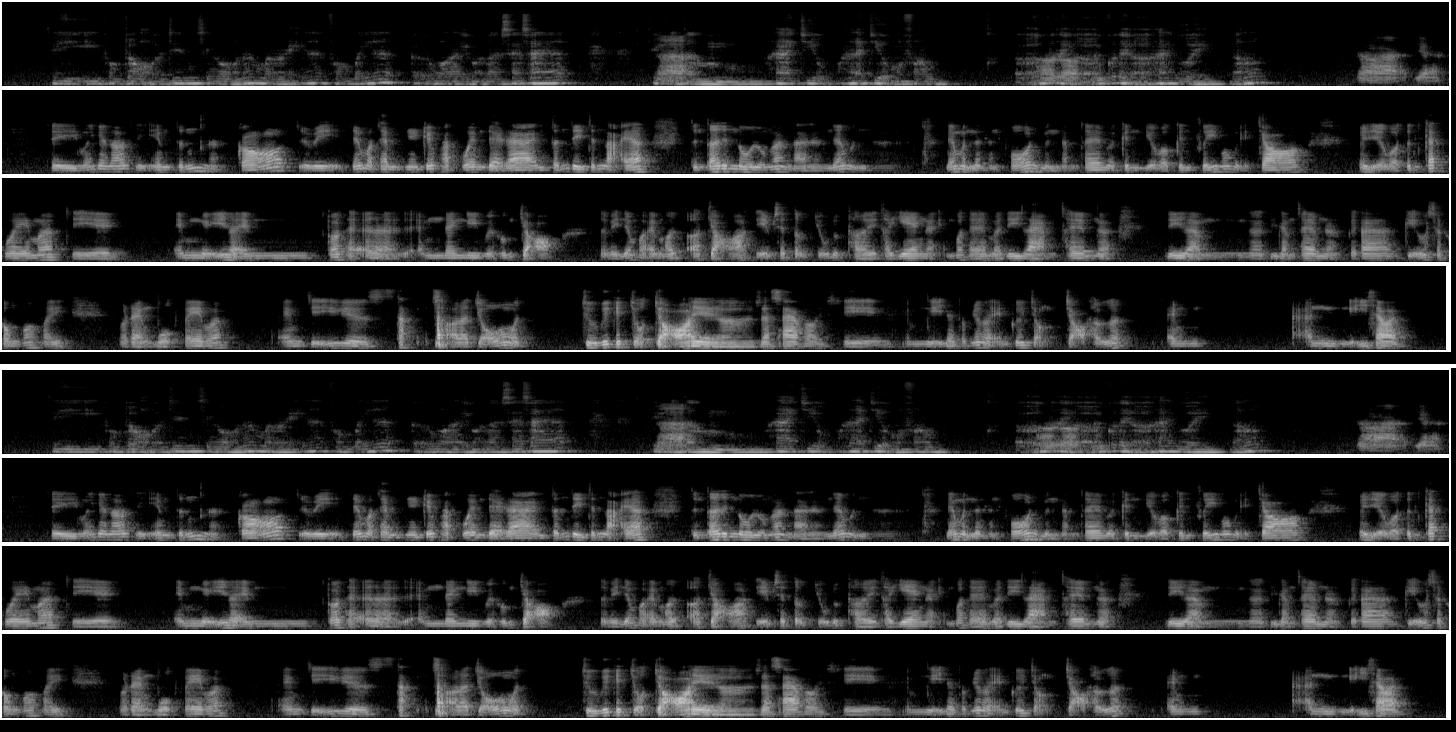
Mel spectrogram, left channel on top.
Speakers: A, on the left; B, in the centre.
A: thì phòng trọ ở trên Sài Gòn á mà rẻ á, phòng bé á, ở ngoài gọi là xa xa á, thì
B: à,
A: là tầm hai triệu hai triệu một phòng ở
B: ờ,
A: có
B: rồi
A: thể ở
B: anh,
A: có thể ở hai người đó
B: à, dạ. Thì mấy cái đó thì em tính là có, tại vì nếu mà thêm như kế hoạch của em đề ra, em tính đi tính lại á, tính tới tính lui luôn á là nếu mình nếu mình lên thành phố thì mình làm thêm mà kinh dựa vào kinh phí bố mẹ cho với dựa vào tính cách của em á thì em nghĩ là em có thể là em đang nghiêng về hướng trọ tại vì nếu mà em ở, ở trọ á, thì em sẽ tự chủ được thời thời gian này em có thể mà đi làm thêm nè đi làm à, đi làm thêm nè người ta kiểu sẽ không có phải mà ràng buộc với em á Em chỉ, ờ, sắc sợ là chỗ mà chưa biết cái chỗ trọ hay là ra sao thôi, thì em nghĩ là tốt nhất là em cứ chọn trọ thử thôi. Em anh nghĩ sao anh?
